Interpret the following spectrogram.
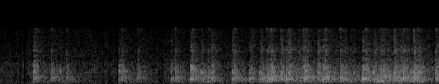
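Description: Rapid, irregular tapping of a loaded oil-paint brush dabbing paint on. The taps start about a third of a second in and grow denser and louder after the first second.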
